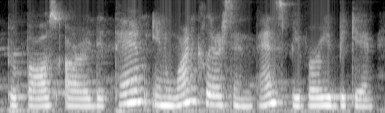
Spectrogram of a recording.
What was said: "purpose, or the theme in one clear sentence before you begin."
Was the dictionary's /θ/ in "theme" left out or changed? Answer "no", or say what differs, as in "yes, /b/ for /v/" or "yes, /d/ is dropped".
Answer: yes, /t/ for /θ/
